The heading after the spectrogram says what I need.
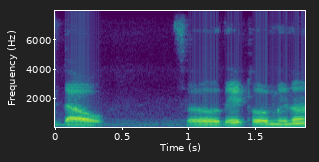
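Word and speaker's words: Dau: think that's you yeah the spelling is d-a-u but they pronounce is Dao so they told me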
